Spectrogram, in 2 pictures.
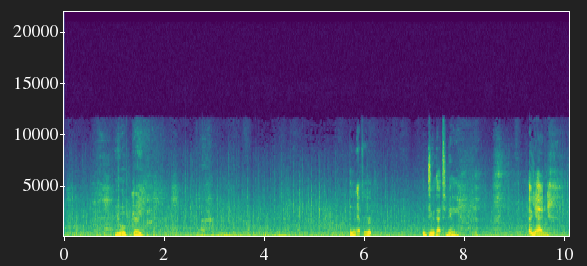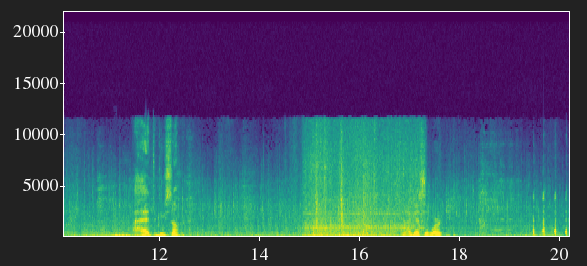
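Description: A man speaks tensely close by.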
